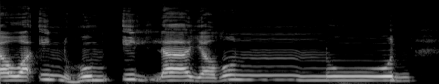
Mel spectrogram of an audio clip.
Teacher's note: وَإِن پر غنہ نہیں ہوگا کیونکہ نون ساکن کے بعد ہا ہے ، نون ساکن کے بعد ہا ہے، یہاں غنہ نہیں ہوگا۔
